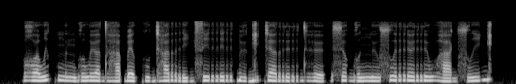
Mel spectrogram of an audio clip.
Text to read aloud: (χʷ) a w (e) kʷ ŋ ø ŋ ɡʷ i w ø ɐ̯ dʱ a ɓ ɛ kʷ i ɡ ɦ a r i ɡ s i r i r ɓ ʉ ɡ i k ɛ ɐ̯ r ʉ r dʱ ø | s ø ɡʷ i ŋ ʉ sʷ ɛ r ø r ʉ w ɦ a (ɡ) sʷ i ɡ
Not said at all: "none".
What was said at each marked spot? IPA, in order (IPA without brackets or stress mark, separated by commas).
ʁʷ, i, ɡ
